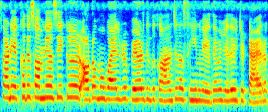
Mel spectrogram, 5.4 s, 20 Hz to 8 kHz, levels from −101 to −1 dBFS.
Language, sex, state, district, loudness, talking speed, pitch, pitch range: Punjabi, female, Punjab, Kapurthala, -16 LUFS, 210 wpm, 260 Hz, 240-295 Hz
